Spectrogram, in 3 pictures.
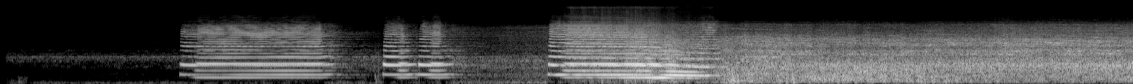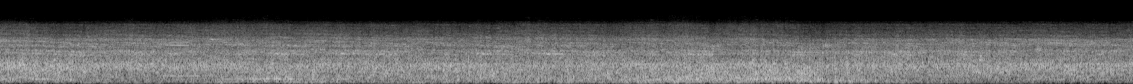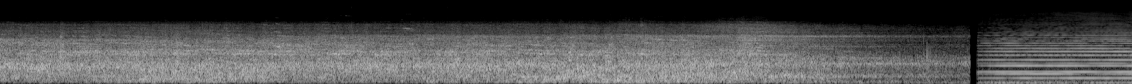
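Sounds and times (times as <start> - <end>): locomotive horn blasts: 1.8 - 4.7, 5.5 - 7.3, 32.4 - 33.9
train wheels rumbling on rails: 2.7 - 32.4.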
